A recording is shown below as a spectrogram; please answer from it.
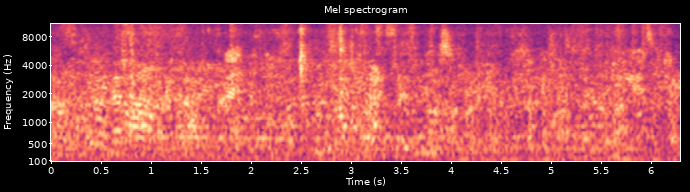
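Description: Many people talking at once: the overlapping chatter of a crowded room, with no single voice standing out.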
